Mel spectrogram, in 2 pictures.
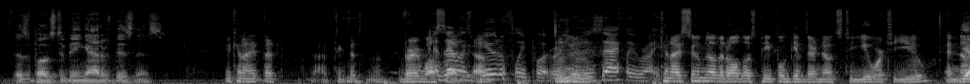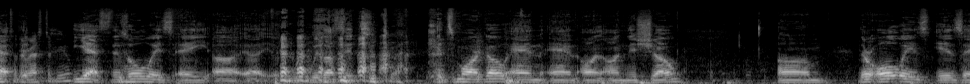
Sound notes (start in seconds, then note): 12.3 laughs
